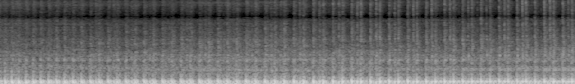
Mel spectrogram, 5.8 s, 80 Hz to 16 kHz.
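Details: Honda GL400 Silverwing twin running before carb strip, previous owner reported a left-side problem: lumpy, uneven low thump around three beats a second with loose clatter.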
